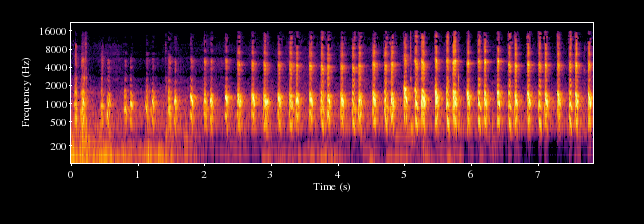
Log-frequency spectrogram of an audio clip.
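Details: A trained fighting Chukar partridge gives a long run of harsh, clucking chuck notes that quicken and grow louder, a few per second, with a low rumble at the start.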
